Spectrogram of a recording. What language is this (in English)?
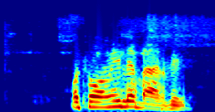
Persian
